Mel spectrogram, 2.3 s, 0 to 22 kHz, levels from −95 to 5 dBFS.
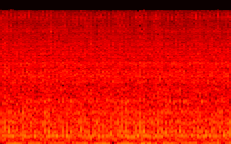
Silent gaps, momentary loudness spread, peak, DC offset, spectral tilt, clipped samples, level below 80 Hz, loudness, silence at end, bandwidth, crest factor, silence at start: none; 0 LU; -24 dBFS; under 0.1%; -2.5 dB/octave; under 0.1%; -50 dBFS; -38 LUFS; 0 s; 16.5 kHz; 14 dB; 0 s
